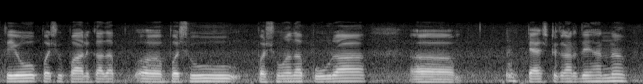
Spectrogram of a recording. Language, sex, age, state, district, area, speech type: Punjabi, male, 18-30, Punjab, Mohali, rural, spontaneous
